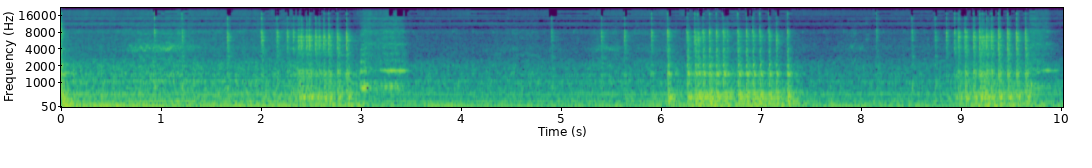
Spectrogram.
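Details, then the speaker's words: XC grinding when the steering wheel is turned, started after a long drive: engine idling with harsh grinding bursts on each turn; steering idler arm grinding, owner suspects dust got in. "XC getting worked on. And that's because when I turn this car, it makes horrible grinding noises."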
